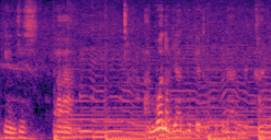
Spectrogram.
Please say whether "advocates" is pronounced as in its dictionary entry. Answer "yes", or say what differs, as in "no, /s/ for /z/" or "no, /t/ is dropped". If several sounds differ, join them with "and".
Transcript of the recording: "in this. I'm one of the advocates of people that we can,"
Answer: no, /s/ is dropped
